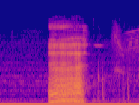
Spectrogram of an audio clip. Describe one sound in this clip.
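A man exclaims loudly, close to a microphone.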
